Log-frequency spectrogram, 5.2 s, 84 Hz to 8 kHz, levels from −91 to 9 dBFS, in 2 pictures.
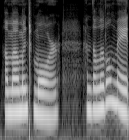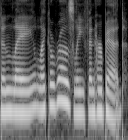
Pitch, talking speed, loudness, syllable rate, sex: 215 Hz, 175 wpm, -13 LUFS, 4.2 syllables/s, female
